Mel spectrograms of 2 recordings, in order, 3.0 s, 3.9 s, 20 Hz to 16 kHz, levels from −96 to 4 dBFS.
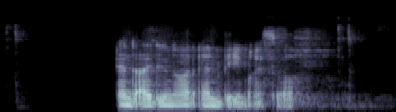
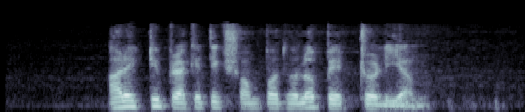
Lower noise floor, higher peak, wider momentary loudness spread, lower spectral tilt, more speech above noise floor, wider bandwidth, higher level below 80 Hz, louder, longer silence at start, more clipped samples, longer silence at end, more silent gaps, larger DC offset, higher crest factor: first, under -90 dBFS vs -73 dBFS; second, -10 dBFS vs -4 dBFS; first, 15 LU vs 6 LU; first, -7.5 dB/octave vs -5.5 dB/octave; first, over 63 dB vs 54 dB; second, 7 kHz vs 7.8 kHz; second, -72 dBFS vs -62 dBFS; second, -27 LUFS vs -21 LUFS; about the same, 0.85 s vs 0.8 s; neither; about the same, 0.75 s vs 0.75 s; neither; neither; about the same, 20 dB vs 18 dB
